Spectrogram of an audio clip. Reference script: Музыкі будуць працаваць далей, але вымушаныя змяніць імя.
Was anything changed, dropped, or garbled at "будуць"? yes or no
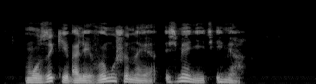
yes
